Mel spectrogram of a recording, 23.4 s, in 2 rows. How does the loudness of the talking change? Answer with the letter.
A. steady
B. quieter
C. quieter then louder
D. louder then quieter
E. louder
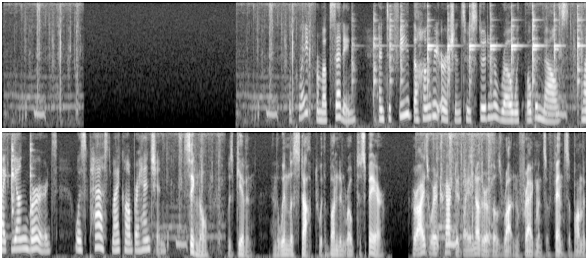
A.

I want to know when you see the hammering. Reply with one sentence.
You can hear the hammering from 7.0 to 12.3 s.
